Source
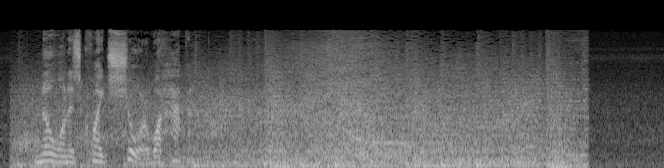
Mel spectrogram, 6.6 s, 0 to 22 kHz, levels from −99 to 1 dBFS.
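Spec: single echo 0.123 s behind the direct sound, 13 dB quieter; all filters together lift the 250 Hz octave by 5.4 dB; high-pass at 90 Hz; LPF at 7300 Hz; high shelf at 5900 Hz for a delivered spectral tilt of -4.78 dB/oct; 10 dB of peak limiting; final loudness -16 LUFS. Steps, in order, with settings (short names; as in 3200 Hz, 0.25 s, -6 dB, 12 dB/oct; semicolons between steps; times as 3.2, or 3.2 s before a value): HPF 90 Hz; LPF 7300 Hz; bell 250 Hz +7.5 dB; high shelf 5900 Hz -6.5 dB; limiter -23.5 dBFS; echo 0.123 s -13 dB; gain +16 dB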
